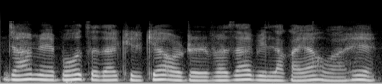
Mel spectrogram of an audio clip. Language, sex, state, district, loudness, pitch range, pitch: Hindi, female, Arunachal Pradesh, Papum Pare, -15 LUFS, 185-215 Hz, 200 Hz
